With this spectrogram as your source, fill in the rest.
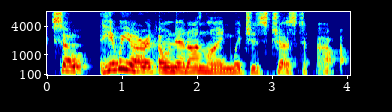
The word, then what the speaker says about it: O*NET: Hi, this is Donna Sad with Transition Onetop Shop and I've been promising a how-to about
